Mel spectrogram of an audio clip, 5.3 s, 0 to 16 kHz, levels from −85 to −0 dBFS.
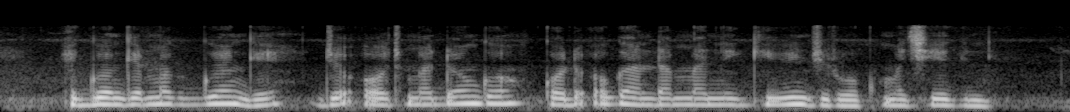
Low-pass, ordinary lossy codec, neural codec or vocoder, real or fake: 7.2 kHz; none; none; real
